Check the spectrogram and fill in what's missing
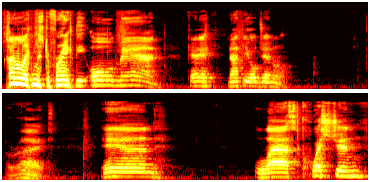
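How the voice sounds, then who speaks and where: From an echoey indoor room, a middle-aged elementary school teacher gives a remote video lesson to children, speaking slowly with long pauses in a voice on the high side. He reads aloud and explains casually, frequently repeating things and quizzing the kids to confirm they understand.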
